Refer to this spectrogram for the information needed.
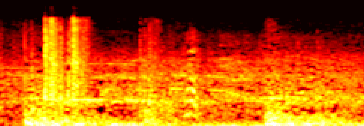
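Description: A guard, kicked in the chest, crashes into prison cell bars across a corridor with a loud, ringing clatter, followed by a second dull thud a couple of seconds later over a low background rumble.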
